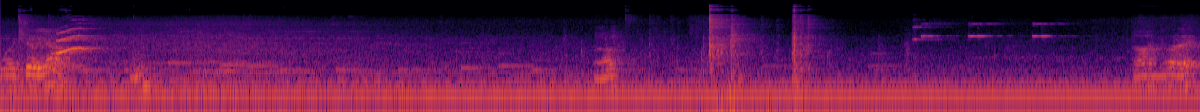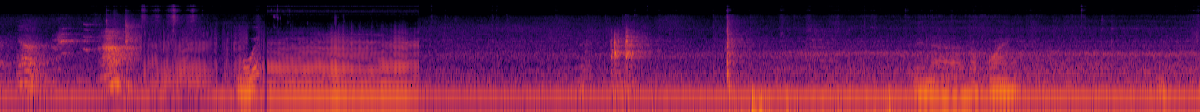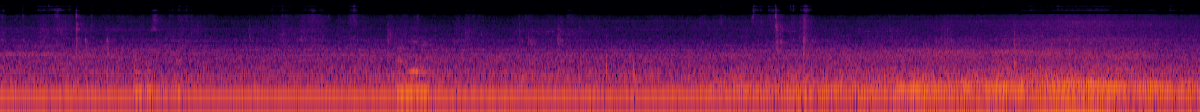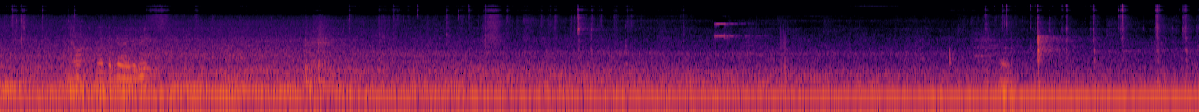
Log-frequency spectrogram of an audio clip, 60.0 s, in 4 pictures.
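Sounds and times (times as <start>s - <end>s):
steady low hum: 9.5s - 41.7s.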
